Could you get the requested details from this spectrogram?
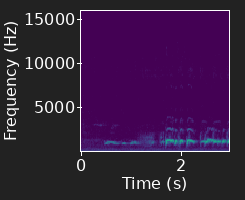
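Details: Zebra dove cooing meant to provoke rivals into calling: a soft rolling trill, then louder clipped, pulsed coos in quick succession, with a constant low hum behind.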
